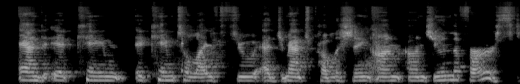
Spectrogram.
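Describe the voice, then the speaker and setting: A woman's plain, everyday voice in an American accent, fairly slow yet with hardly any pauses, and ordinary pitch variation. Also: medium pitch for a woman. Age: 60s. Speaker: educator and children's author. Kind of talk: casual interview.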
